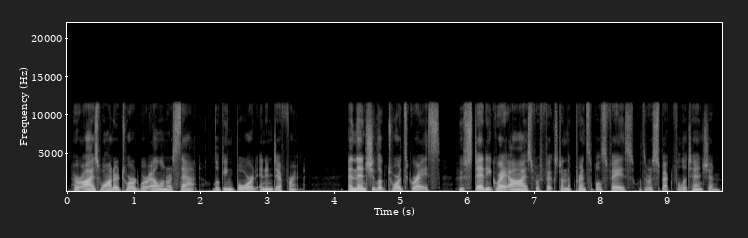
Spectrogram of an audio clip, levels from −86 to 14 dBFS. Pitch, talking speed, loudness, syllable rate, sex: 150 Hz, 185 wpm, -21 LUFS, 6.4 syllables/s, female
